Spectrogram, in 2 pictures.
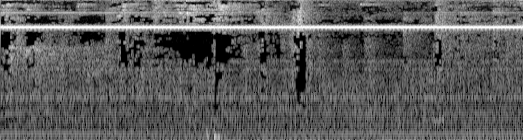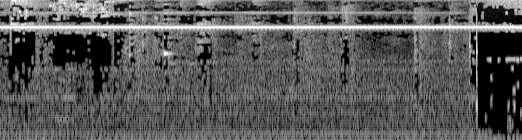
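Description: Near silence: a steady low hum and hiss with a faint, steady high-pitched whine, and one soft thump a little over two and a half seconds in.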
